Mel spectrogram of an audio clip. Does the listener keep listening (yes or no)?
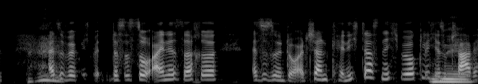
yes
